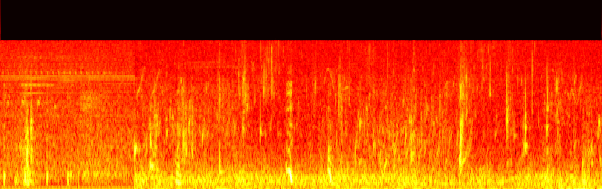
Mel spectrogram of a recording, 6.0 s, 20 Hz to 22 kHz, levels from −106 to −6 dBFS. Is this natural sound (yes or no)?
yes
